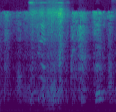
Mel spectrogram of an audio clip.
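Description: Ghost box app output played through a small amplifier speaker: choppy, rapidly switching snippets of voice-like sound and hiss that cut in and out every fraction of a second.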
